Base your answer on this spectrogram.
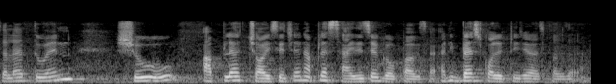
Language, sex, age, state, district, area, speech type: Goan Konkani, male, 18-30, Goa, Tiswadi, rural, spontaneous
